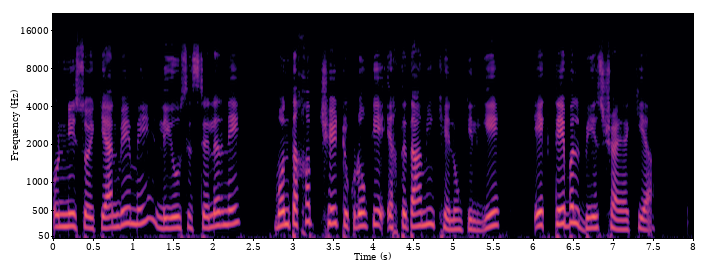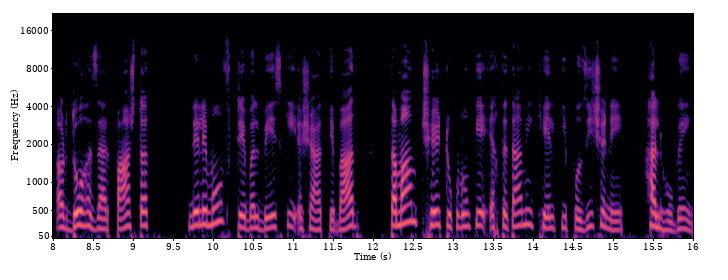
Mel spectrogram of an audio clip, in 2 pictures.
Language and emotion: Urdu, neutral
